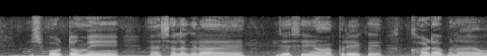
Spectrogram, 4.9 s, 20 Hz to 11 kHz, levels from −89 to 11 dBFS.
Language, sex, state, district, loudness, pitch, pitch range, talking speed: Hindi, male, Haryana, Charkhi Dadri, -16 LUFS, 160 Hz, 155-165 Hz, 145 wpm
